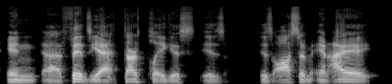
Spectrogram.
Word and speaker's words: Plagueis: would be really cool if we're gonna say it we're going to say it right it's Darth Plagueis the Wise that's true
